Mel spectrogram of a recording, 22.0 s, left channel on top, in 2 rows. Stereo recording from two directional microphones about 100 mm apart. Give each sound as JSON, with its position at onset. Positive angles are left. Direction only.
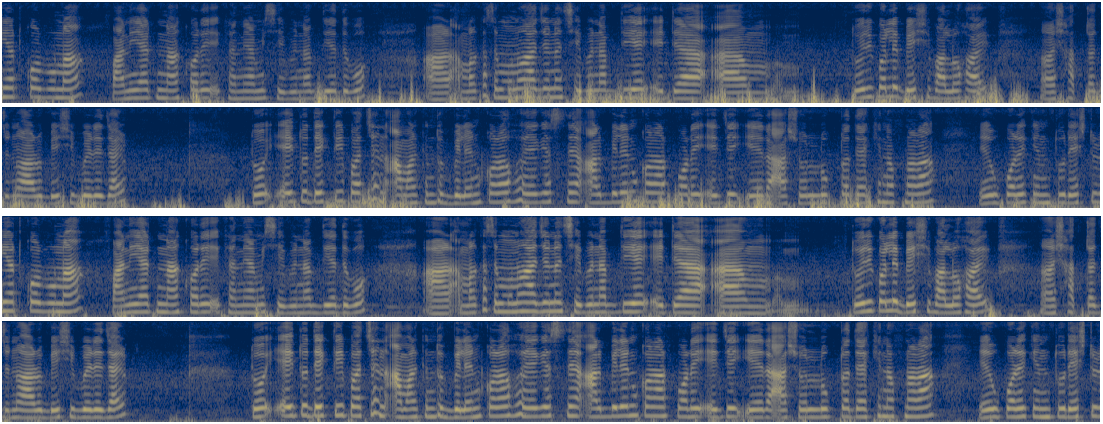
{"t": 0.0, "sound": "speech", "side_deg": -25}
{"t": 4.9, "sound": "speech", "side_deg": -15}
{"t": 5.2, "sound": "speech", "side_deg": -25}
{"t": 7.4, "sound": "speech", "side_deg": -15}
{"t": 13.5, "sound": "speech", "side_deg": -25}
